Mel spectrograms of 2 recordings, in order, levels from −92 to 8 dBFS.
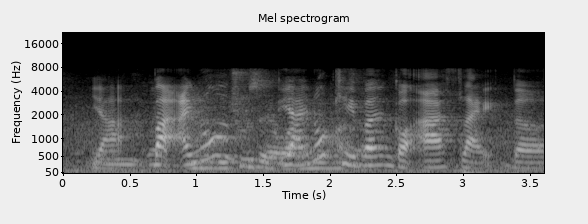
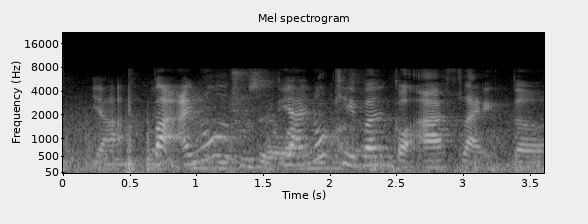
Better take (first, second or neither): first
